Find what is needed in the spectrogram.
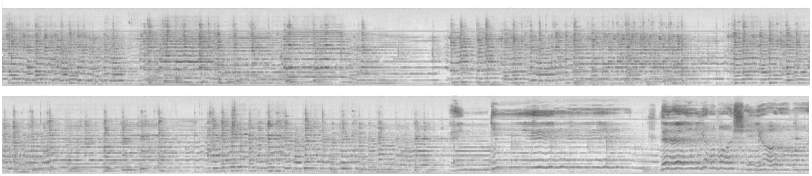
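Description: Instrumental introduction to a Turkish art-music song, an ensemble of strings with plucked notes playing before the singer comes in. The music thins briefly twice, and a new, higher passage with wavering notes starts near the end.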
